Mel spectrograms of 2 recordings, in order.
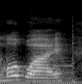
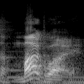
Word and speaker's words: Mogwai: And as you will see when we turn around, I know the Mogwai.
